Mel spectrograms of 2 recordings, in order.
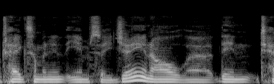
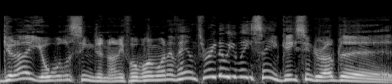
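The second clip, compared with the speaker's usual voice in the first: put-on radio announcer DJ voice; 9 semitones higher than usual. Asked to give them his radio voice, he goes: radio announcer voice. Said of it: "You're going to give us your radio voice".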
